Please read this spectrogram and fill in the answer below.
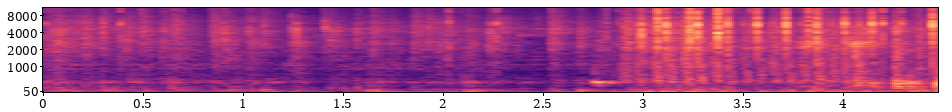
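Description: A dog tearing around with a harness-mounted camera on its back, heard as rapid clattering and scrabbling from its claws and the jostled mount. The clatter turns loud and dense about three seconds in, over a steady low hum.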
